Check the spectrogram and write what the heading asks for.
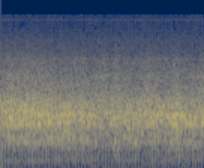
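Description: Renault Clio rally car at speed, its engine and road noise heard from inside the cabin, running steadily.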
